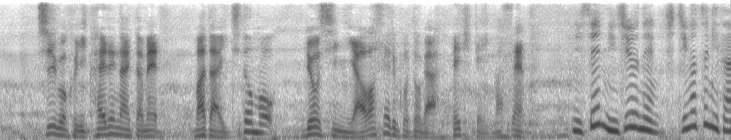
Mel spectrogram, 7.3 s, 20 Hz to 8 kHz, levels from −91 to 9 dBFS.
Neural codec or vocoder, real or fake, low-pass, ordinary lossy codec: codec, 24 kHz, 1.2 kbps, DualCodec; fake; 7.2 kHz; none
